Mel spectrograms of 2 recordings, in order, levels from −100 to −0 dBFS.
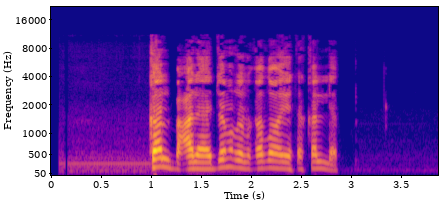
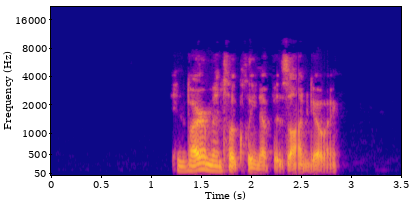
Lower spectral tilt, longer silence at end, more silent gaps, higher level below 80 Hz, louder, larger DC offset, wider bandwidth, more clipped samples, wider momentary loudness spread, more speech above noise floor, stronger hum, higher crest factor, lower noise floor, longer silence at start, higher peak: second, -3.5 dB/octave vs -6 dB/octave; first, 1 s vs 0.65 s; neither; second, -74 dBFS vs -62 dBFS; about the same, -21 LUFS vs -20 LUFS; neither; first, 11 kHz vs 7.2 kHz; neither; first, 19 LU vs 15 LU; second, 54 dB vs over 70 dB; neither; about the same, 24 dB vs 20 dB; second, -75 dBFS vs under -90 dBFS; second, 1 s vs 1.2 s; about the same, 0 dBFS vs -2 dBFS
